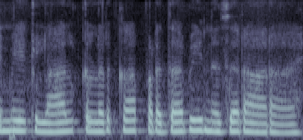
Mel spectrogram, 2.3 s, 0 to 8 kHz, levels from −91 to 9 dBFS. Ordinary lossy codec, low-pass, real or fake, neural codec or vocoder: none; none; real; none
